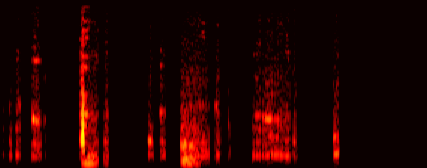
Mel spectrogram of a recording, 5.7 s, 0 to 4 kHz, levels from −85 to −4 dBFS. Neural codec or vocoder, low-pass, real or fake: none; 3.6 kHz; real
